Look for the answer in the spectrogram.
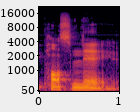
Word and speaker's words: pince-nez: An F, so it's not nez. It's like, it would be pince-nez, I think. Yeah, but it's spelled N-E-Z.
